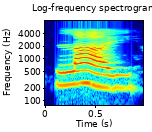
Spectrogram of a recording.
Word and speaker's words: ail: فانتبهوا بالنسبة للثوم يكتب ب A-I-L l'ail وينطق ب l'ail.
